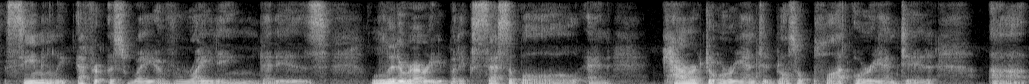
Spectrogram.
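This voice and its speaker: A man reviewing books in a casual, unscripted way, enthusiastic and opinionated, often pausing to search for words. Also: lowish voice, gravelly, darkish tone. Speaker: book reviewer.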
